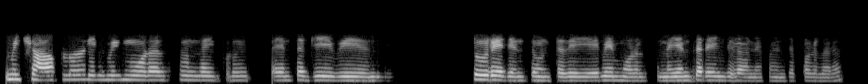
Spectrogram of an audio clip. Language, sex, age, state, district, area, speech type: Telugu, female, 30-45, Telangana, Medak, urban, conversation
